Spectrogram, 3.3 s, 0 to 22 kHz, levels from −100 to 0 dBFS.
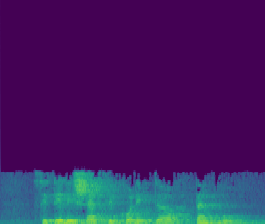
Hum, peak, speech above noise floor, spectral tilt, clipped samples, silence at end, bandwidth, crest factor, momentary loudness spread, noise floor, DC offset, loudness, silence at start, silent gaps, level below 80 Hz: none; -8 dBFS; 28 dB; -4 dB/octave; under 0.1%; 0 s; 5.4 kHz; 16 dB; 10 LU; -50 dBFS; under 0.1%; -23 LUFS; 0.45 s; none; -56 dBFS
